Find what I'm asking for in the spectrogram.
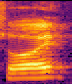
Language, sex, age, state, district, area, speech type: Assamese, male, 60+, Assam, Sivasagar, rural, spontaneous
